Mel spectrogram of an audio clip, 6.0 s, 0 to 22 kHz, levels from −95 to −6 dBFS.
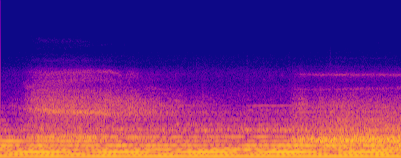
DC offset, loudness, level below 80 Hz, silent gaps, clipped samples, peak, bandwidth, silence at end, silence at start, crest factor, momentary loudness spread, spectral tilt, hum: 0.3%; -20 LUFS; -24 dBFS; none; under 0.1%; -6 dBFS; 3.6 kHz; 0 s; 0 s; 12 dB; 4 LU; -13 dB/octave; 50 Hz at -50 dBFS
